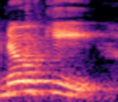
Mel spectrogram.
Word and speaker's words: gnocchi: I think, yeah, you don't say the G. Gnocchi.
